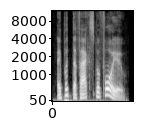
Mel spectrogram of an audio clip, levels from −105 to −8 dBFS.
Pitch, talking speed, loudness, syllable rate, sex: 145 Hz, 220 wpm, -17 LUFS, 6.0 syllables/s, male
